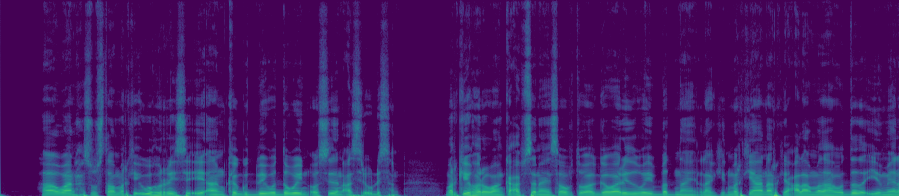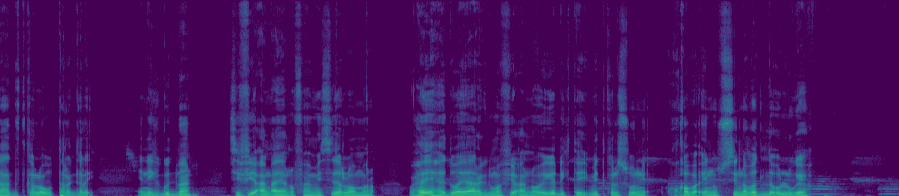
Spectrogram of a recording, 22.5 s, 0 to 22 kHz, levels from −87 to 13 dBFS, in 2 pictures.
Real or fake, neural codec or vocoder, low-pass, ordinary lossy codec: real; none; none; none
